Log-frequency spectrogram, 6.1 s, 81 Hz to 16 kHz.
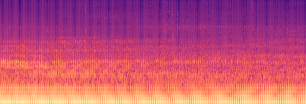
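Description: Alfa Romeo Giulia Quadrifoglio's 2.9-litre twin-turbo V6 idling at the quad exhaust tips: a loud, low, steady exhaust note with an even pulse.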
